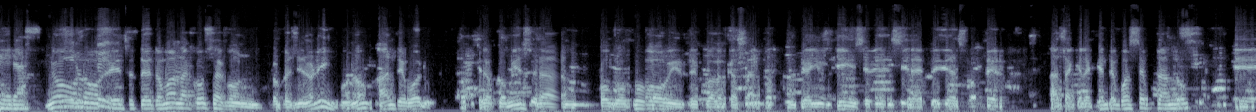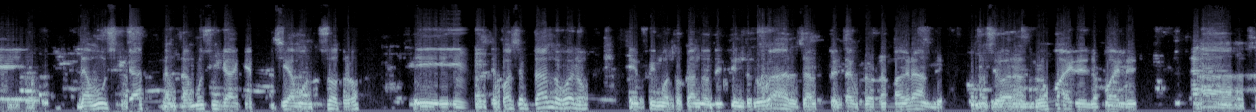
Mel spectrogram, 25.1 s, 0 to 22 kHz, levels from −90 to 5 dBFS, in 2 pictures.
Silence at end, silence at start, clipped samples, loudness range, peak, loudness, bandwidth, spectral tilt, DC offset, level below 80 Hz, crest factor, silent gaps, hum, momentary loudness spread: 0 s; 0 s; under 0.1%; 1 LU; -8 dBFS; -19 LUFS; 9.8 kHz; -5.5 dB/octave; under 0.1%; -42 dBFS; 12 dB; none; none; 5 LU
